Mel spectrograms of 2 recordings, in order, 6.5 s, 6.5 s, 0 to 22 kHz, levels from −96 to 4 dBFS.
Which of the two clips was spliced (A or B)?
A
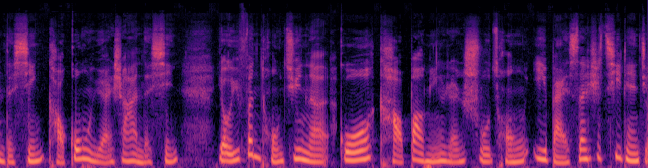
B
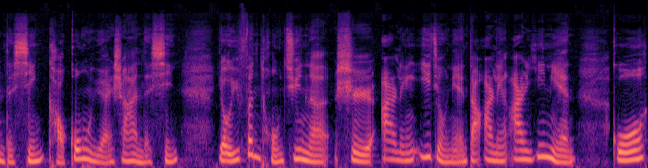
A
